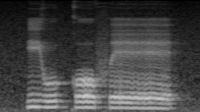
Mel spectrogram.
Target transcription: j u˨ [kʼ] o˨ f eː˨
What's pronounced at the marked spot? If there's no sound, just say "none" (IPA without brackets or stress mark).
k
